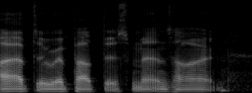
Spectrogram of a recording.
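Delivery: very slow, creaky, rough, drawn-out tough-guy voice. Repeating the movie line when asked: Vin Diesel impression. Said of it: "You sound like Sylvester Stallone from Rambo".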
